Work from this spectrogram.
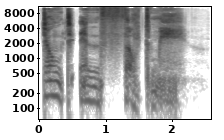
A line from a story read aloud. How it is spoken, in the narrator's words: Saywolf growled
